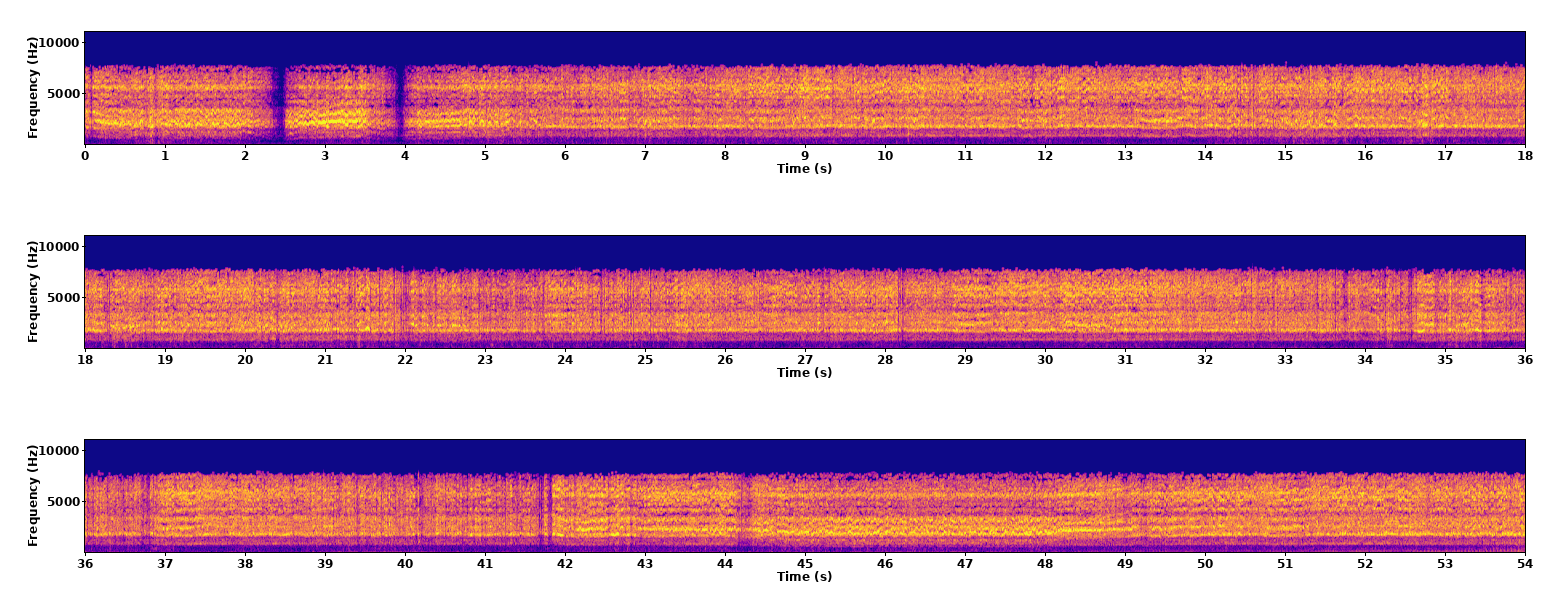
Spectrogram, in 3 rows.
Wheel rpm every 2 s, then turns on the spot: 180, 110, 170, 230, 230, 230, 230, 230, 240, 220, 230, 220, 230, 230, 230, 230, 230, 230, 230, 230, 230, 220, 200, 190, 210, 230, 240.
none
